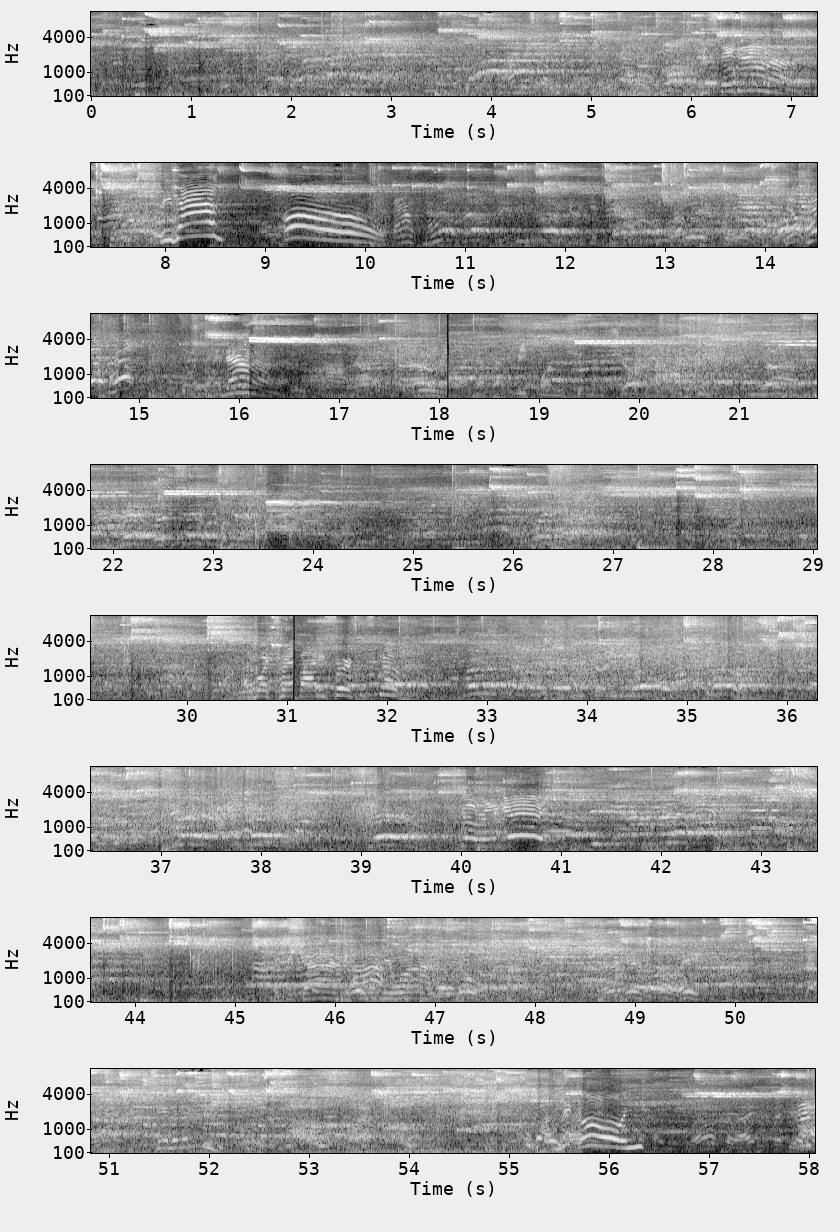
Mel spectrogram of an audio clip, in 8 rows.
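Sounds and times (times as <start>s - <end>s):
basketball bouncing on court: 0.0s - 3.8s, 14.6s - 15.7s, 25.4s - 25.6s, 26.4s - 29.1s, 39.5s - 45.2s, 50.0s - 55.9s
voices in echoing gym: 0.0s - 58.0s.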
